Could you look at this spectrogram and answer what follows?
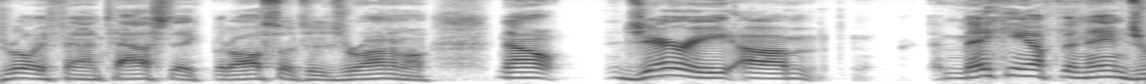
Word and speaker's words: Geronimo: And the name Geronimo is a Spanish name. It's not even an Indian name. No, that I didn't know. It is pronounced Geronimo.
